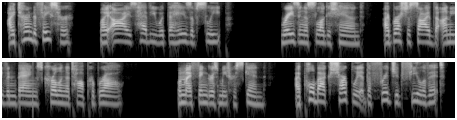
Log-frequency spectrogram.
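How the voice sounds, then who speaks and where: A woman narrating a first-person fantasy audiobook in a steady, measured reading voice that slows at tense moments. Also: medium pitch, no room sound, studio quality.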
